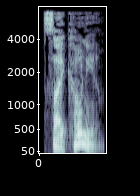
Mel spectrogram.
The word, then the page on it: syconium: British English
